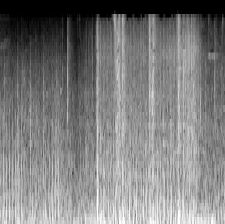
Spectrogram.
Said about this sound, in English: I'm running through the gunfire.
